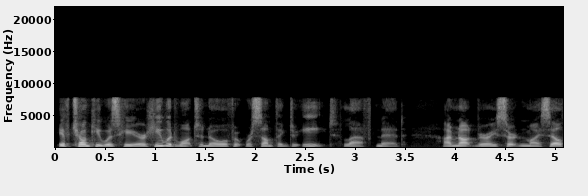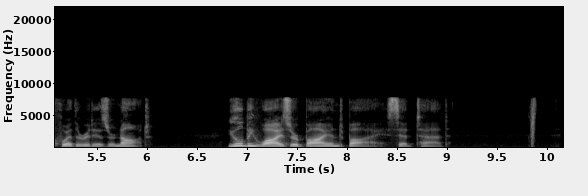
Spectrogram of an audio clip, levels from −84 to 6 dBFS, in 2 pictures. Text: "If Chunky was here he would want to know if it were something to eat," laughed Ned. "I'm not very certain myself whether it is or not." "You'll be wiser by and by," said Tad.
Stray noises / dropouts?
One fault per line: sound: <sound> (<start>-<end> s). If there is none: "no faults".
sound: chirp (9.8-9.9 s)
